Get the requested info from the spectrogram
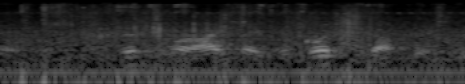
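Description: Indistinct voices of several people talking, with a few short sharp clicks among them.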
